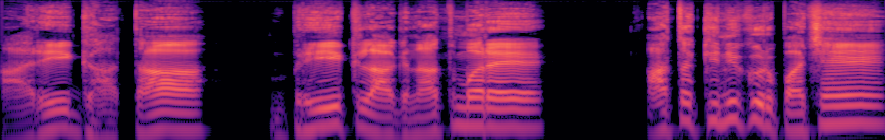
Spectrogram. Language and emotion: Goan Konkani, fearful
